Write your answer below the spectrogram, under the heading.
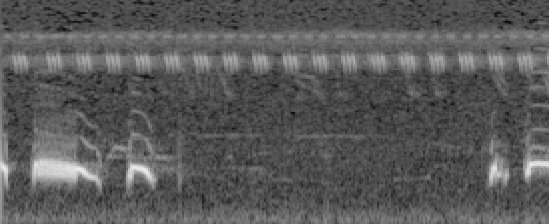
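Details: Spotted dove decoy calling to find a mate as the day begins: a long low coo falling away, a shorter hooked note, a quiet gap, then two more coos starting a new phrase, over steady high ticks.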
